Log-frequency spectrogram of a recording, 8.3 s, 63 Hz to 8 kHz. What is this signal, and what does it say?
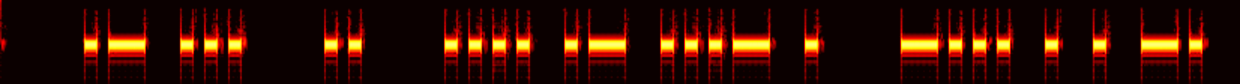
Morse code, heard as a keyed tone, about 15 wpm, 610 Hz. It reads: AS I HAVE BEEN
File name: 2011-07-mp3 / n47 JOHN K3TN 15wpm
